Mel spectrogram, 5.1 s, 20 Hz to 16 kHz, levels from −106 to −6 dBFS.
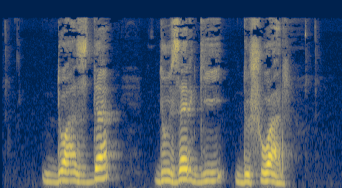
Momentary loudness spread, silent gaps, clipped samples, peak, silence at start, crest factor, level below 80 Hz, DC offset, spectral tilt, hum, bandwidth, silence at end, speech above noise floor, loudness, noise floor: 18 LU; none; under 0.1%; -4 dBFS; 0.65 s; 18 dB; -64 dBFS; under 0.1%; -4.5 dB/octave; none; 11.5 kHz; 0.8 s; 52 dB; -21 LUFS; -72 dBFS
